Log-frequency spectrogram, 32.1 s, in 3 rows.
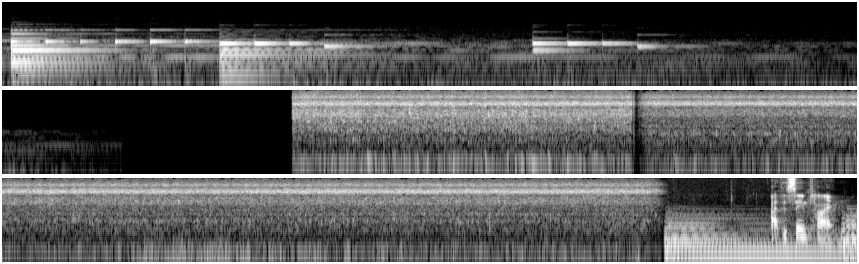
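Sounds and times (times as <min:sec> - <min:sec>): fountain water splashing into trough: 0:14.3 - 0:29.6.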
